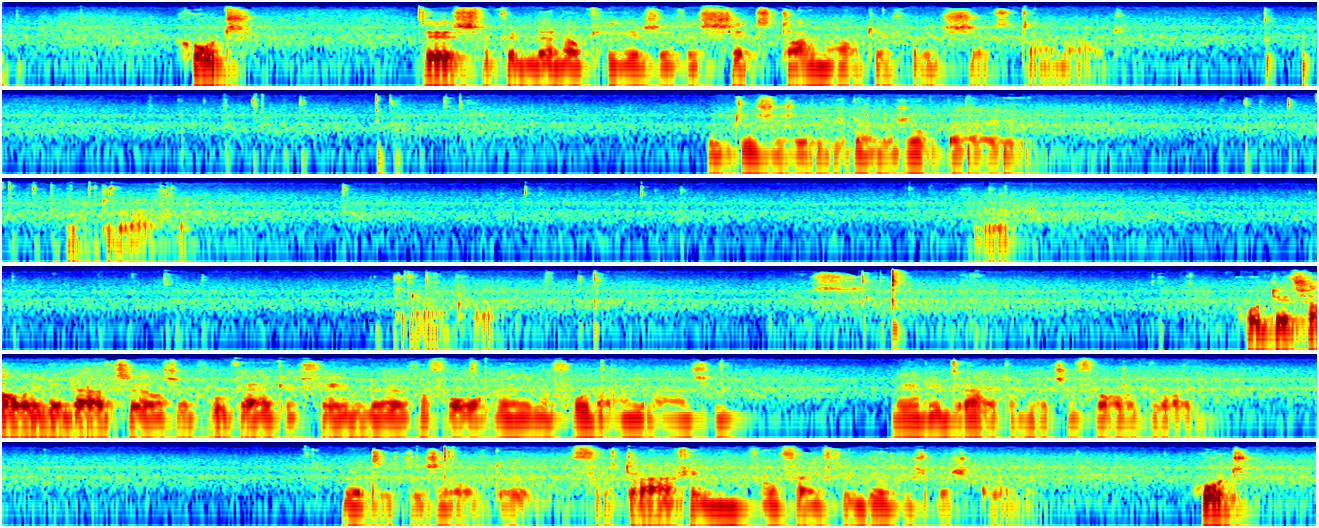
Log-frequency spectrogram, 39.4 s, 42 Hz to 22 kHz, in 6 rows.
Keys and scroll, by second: 0.0-0.3 typing, 7.0-8.6 typing, 12.2-13.9 typing, 15.4-17.8 typing, 19.5-22.2 typing, 23.4 typing, 25.3 super+s, 28.4-30.1 typing.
